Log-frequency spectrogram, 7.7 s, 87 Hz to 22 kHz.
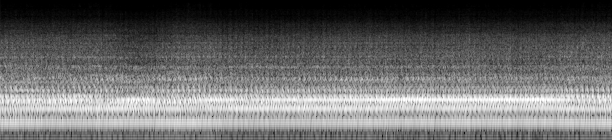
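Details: Toyota 7M-GTE straight-six (MA70 build) after a four-month rebuild and timing fix, with no exhaust, intercooler piping bypassed, no idle air control valve. Loud raw unmuffled idle with a steady fast, even pulse holding speed; normal running.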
